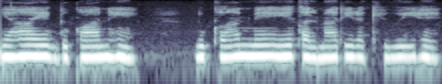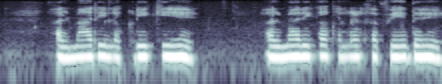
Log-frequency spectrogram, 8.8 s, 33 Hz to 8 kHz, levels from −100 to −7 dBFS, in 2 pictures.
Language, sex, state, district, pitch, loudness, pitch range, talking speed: Hindi, female, Goa, North and South Goa, 200 Hz, -12 LUFS, 195-205 Hz, 135 wpm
